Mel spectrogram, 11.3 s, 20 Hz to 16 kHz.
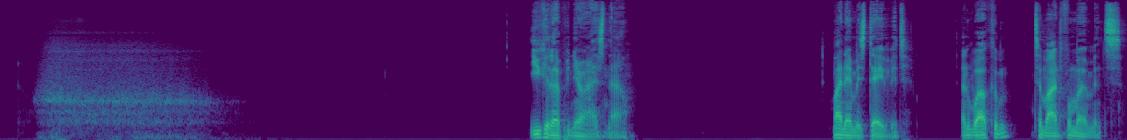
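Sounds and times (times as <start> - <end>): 
slow breathy exhalation: 0.3 - 2.6
speech: 5.3 - 6.4, 8.4 - 11.2.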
